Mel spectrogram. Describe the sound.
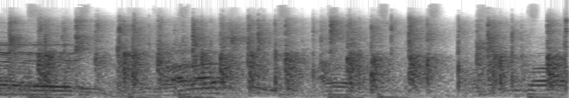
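A round of applause: steady, dense clapping from a group for about three seconds, with voices talking and calling out over it.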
